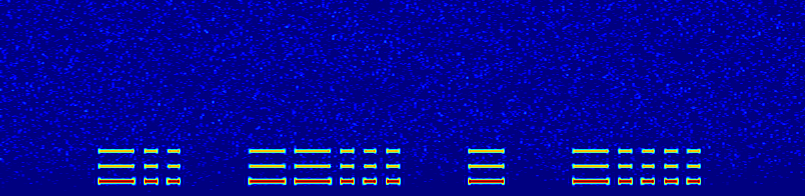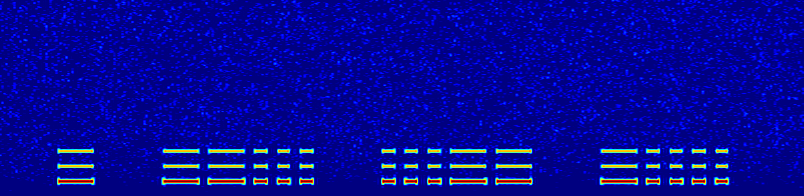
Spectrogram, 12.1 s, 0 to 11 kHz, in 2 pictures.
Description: Morse code (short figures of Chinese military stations), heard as a keyed tone, machine-sent, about 14 wpm, spaced as for 10 wpm, 850 Hz. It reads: 8706 0736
